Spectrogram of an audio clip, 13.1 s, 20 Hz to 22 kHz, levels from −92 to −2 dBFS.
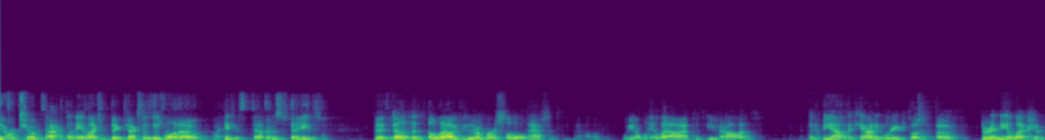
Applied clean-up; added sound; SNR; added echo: neural mask model DeepFilterNet 3.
